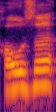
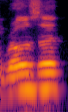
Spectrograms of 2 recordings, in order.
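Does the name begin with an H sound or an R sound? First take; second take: H sound; R sound. First: The name begins with a breathy H-like sound. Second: The name begins with an English R sound. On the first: "in Portuguese is actually uh" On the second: "In English, we say Rosa"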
